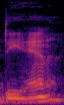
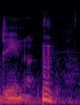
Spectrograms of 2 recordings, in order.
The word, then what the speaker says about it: Dina: Do you know I've been saying Deanna Kilpatrick? But she pronounces it Dina.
